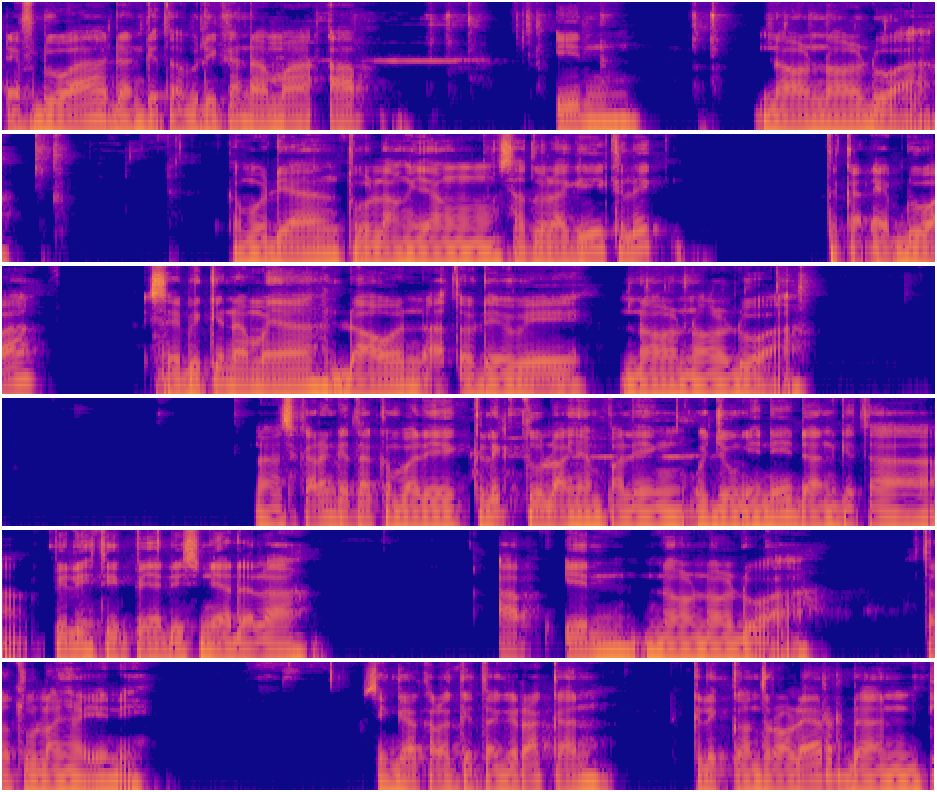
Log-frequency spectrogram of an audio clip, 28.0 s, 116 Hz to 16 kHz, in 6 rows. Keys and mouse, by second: 4.0 0, 6.2-7.0 middle drag, 7.6 click, 8.3 F2, 12.7 0, 14.9 middle click, 16.4 click, 17.0-17.5 middle drag, 18.9-22.6 drag, 24.6-25.4 middle drag, 25.6-26.0 shift+middle drag, 26.7 click, 27.7 middle click.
